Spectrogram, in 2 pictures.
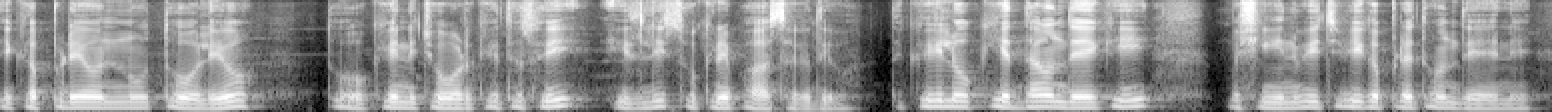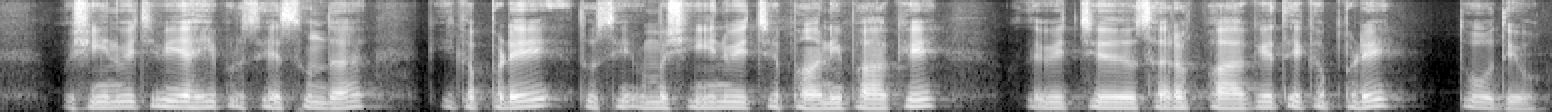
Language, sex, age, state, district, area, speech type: Punjabi, male, 30-45, Punjab, Jalandhar, urban, spontaneous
